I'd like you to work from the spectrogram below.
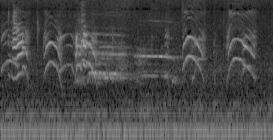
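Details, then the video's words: Cats crying as they wait for their mother come through as clear, bent mewing calls in pairs and clusters, with a longer drawn-out cry midway, all over a constant low droning hum. "until their mom comes just stop crying"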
